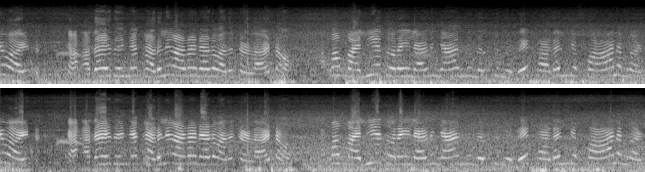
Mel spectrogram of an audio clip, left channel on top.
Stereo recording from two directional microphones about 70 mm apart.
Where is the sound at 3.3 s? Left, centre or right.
Left.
